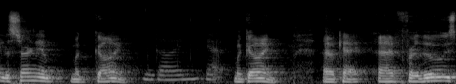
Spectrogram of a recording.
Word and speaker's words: McGown: I'd probably say McGowan. See, now hold on, because this could really start, you know, fisticuffs going over here. McGowan. McGowan. But is there an A in it?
